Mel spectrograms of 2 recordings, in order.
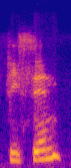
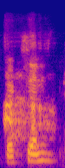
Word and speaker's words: Fixin: I was thrilled when I saw that you were sending you said you pronounce it Fissin. Yes, that's very cute. I would have pronounced it Fixin.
